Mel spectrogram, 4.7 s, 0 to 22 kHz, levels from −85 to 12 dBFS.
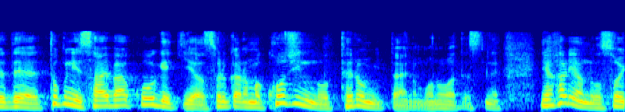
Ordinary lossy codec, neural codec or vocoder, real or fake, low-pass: none; none; real; none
